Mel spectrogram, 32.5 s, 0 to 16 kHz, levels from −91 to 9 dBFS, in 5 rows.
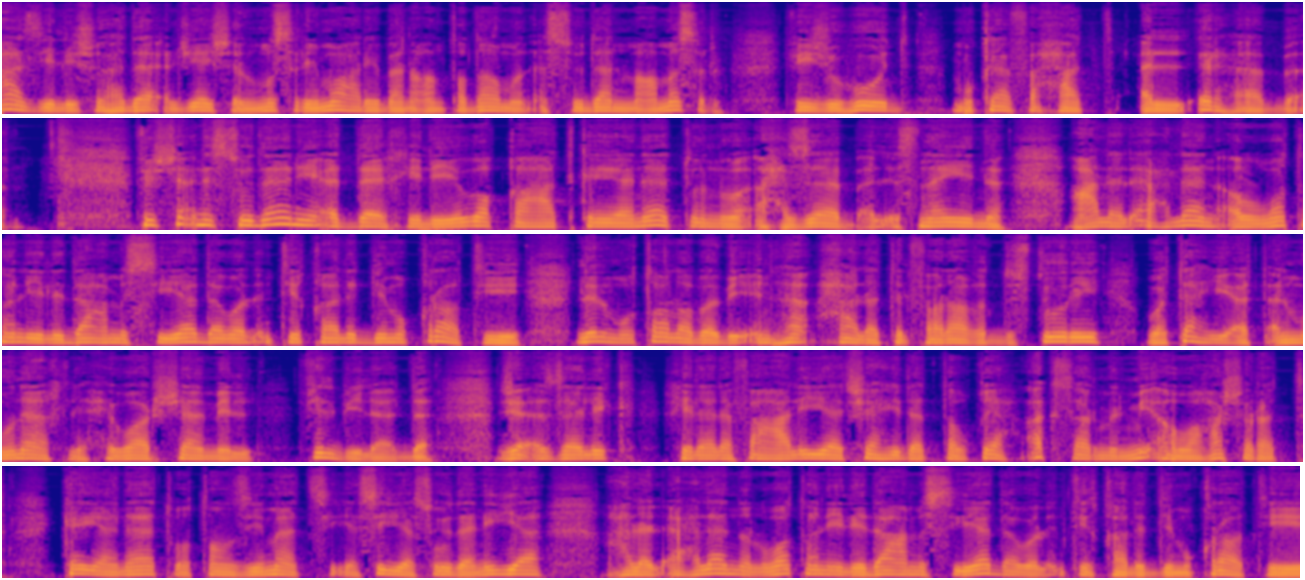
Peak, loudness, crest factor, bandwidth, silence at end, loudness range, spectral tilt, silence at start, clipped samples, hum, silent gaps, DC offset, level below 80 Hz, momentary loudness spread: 0 dBFS; -18 LUFS; 16 dB; 16 kHz; 0 s; 2 LU; -6.5 dB/octave; 0 s; under 0.1%; none; none; under 0.1%; -42 dBFS; 6 LU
